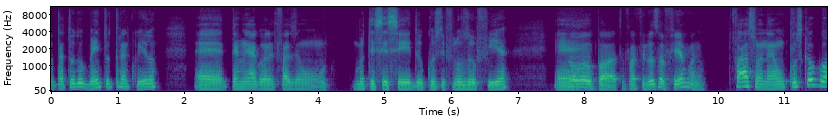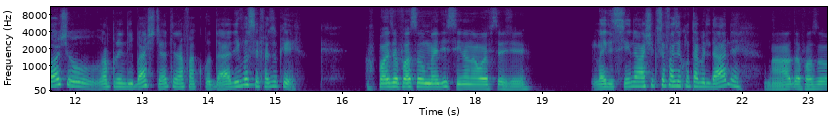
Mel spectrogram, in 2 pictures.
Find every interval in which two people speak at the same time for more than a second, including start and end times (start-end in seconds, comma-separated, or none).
none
